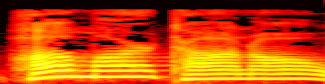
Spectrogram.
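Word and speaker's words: Hamartano (ἁμαρτάνω): It's correctly translated from, by the agency of, and then theos, God, and then here, hamartano, with the objective negative uk. H-A-M-A-R-T-A-N, long O. Hamartano.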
